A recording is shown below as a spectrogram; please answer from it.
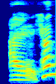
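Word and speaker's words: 알현: 한 번 연습을 했는데요 답은 아현 입니다 여기 뒤 짜 때문에 났습니다 볼겸 만 하시면 안됩니다 배울 현자 입니다 알고 여기도 제가 볼 견 이라 밴 않네요 배울 현 인데요 윗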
